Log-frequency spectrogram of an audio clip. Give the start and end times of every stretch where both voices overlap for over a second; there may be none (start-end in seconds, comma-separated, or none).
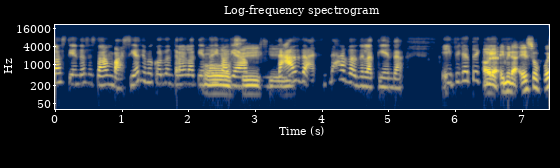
2.3-3.6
